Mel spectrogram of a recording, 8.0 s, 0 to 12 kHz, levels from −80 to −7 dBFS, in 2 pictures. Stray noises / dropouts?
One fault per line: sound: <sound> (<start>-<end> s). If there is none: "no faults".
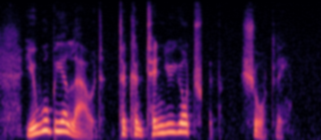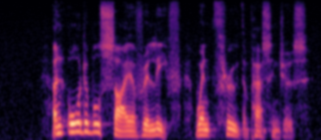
sound: dropout (2.5-2.6 s)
